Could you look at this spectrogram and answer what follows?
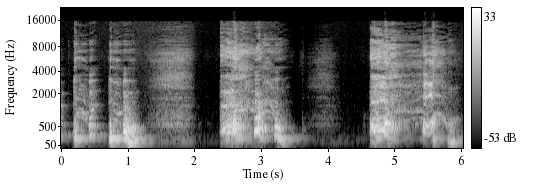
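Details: Winter morning catarrh on waking: harsh, wet coughs and throat clearing in three bouts, with rattly mucus noise between efforts: productive cough.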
